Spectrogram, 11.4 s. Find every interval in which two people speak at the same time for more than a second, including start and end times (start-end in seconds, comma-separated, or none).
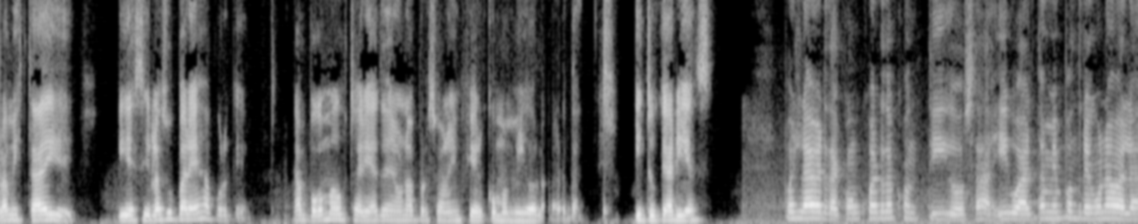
none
